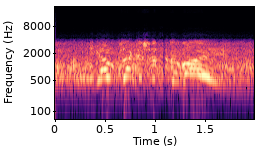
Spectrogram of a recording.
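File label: German damaged aa mood med, speech; War Thunder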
